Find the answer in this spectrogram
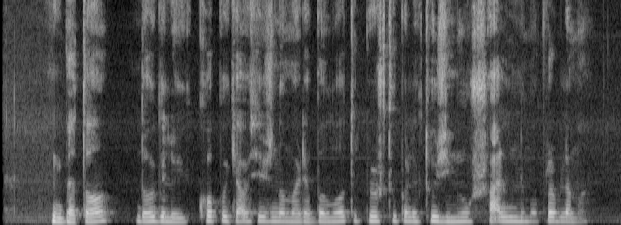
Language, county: Lithuanian, Vilnius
